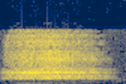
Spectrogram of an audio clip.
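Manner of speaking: breathy unvoiced H exhale; sound of H. Shown as a demonstration. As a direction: demonstrate the H sound as a long puff of air. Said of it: "How about the H?".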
